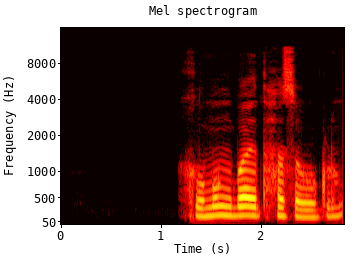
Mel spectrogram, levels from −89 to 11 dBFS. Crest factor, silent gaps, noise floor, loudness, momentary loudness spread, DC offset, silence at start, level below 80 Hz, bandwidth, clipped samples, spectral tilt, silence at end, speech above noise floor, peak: 18 dB; none; -87 dBFS; -21 LUFS; 10 LU; under 0.1%; 1.25 s; -72 dBFS; 11.5 kHz; under 0.1%; -7 dB/octave; 0 s; 67 dB; -6 dBFS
